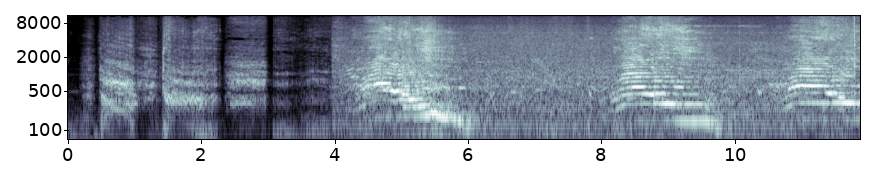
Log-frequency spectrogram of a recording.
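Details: Tiger roaring, with deep harmonic roars rising and falling at about four, eight and a half and eleven seconds, after a run of short, choppy voice-like bursts at the start.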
